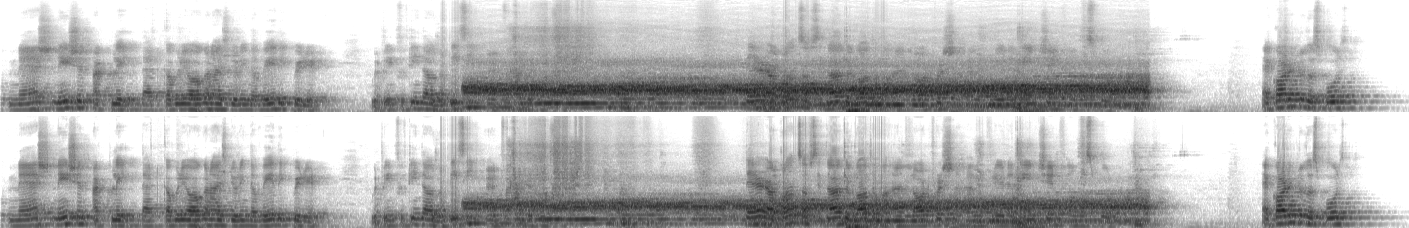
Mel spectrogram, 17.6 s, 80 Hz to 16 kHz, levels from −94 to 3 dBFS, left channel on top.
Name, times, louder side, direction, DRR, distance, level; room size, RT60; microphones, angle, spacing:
voice 1, 0.1-3.9 4.6-7.1 9.0-13.9 15.8-16.8, right 1 dB, 55° right, 3 dB, 4.5 m, -24 dB
sound 1, 5.8-14.4, left 5 dB, 45° left, 0.8 m, -17 dB
voice 2, 6.3-8.3 8.7-8.9 9.4-9.8 10.5-10.7 12.2-13.0 14.1-14.3, equal, 85° right, 4 dB, 3.2 m, -29 dB
29.0 x 14.0 x 6.3 m, 0.78 s
head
